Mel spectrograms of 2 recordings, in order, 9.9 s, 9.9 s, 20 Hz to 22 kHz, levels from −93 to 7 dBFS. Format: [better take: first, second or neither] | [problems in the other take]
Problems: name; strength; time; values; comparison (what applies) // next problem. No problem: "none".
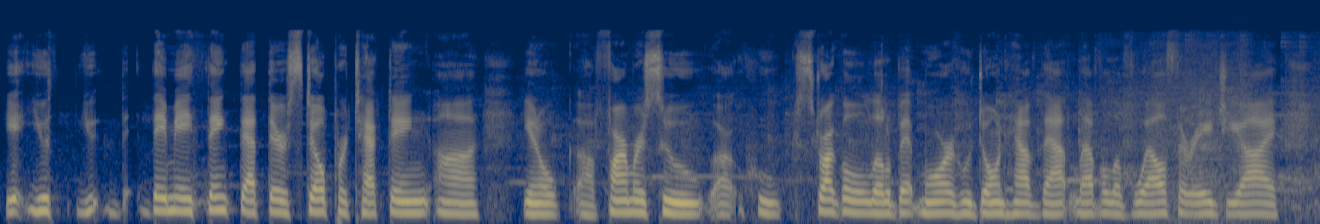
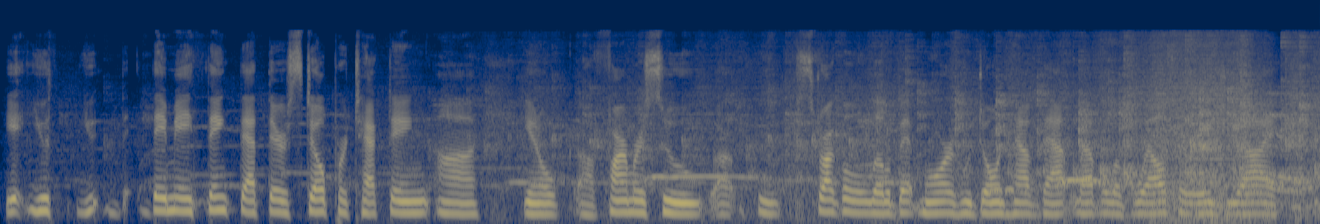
first | crowd noise; loud; throughout; 6 dB below the speech; faint in the first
